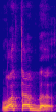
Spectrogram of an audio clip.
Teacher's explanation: اور با کے اوپر جزم آ رہا ہے، یعنی با کو ساکن کر کے پڑھ لیں تو با کے اندر قلقلہ بھی کریں گے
